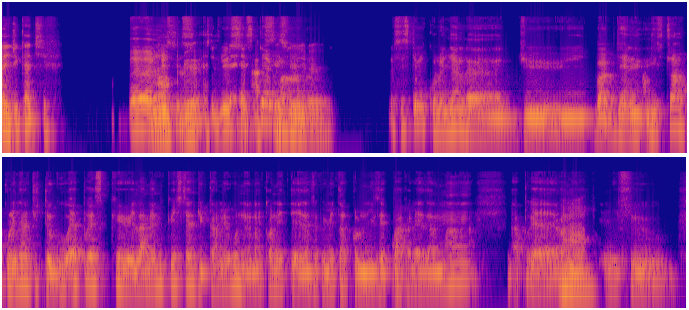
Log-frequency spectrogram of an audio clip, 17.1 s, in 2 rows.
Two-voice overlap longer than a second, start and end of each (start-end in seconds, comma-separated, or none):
1.8-4.0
